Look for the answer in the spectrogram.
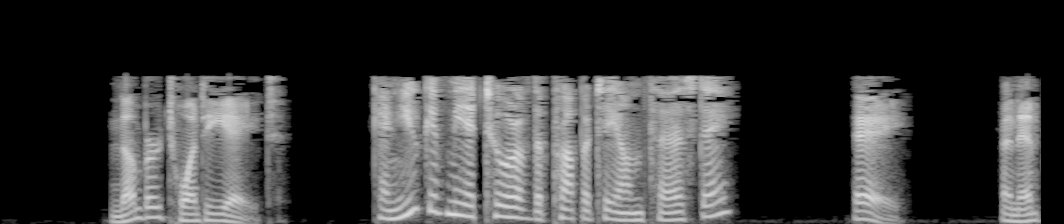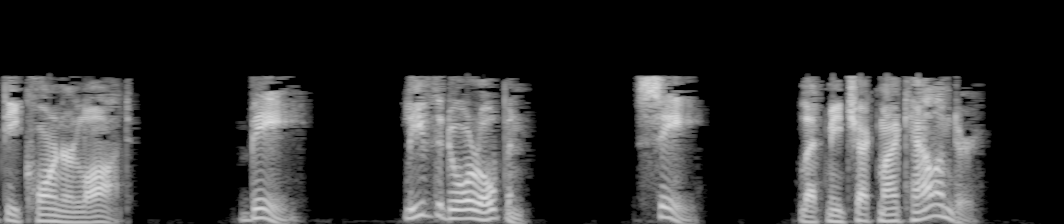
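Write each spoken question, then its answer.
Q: Can you give me a tour of the property on Thursday?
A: C: Let me check my calendar.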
